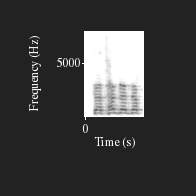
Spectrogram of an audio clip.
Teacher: च छ ज झ पढ़ते हैं तो तालु से पढ़ रहे हैं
